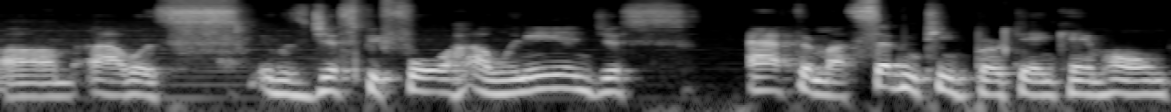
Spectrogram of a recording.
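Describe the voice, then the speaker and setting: At a fairly slow pace, a man speaks at medium pitch with ordinary pitch variation. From Detroit, Michigan (US Midwest). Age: 60s. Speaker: formerly incarcerated juvenile lifer. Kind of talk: personal testimony interview. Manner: halting, many filler ums.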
